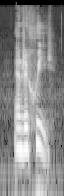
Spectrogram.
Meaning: direction (of a film or a theatre performance)
- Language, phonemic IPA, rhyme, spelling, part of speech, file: Swedish, /rɛˈɧiː/, -iː, regi, noun, Sv-regi.ogg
